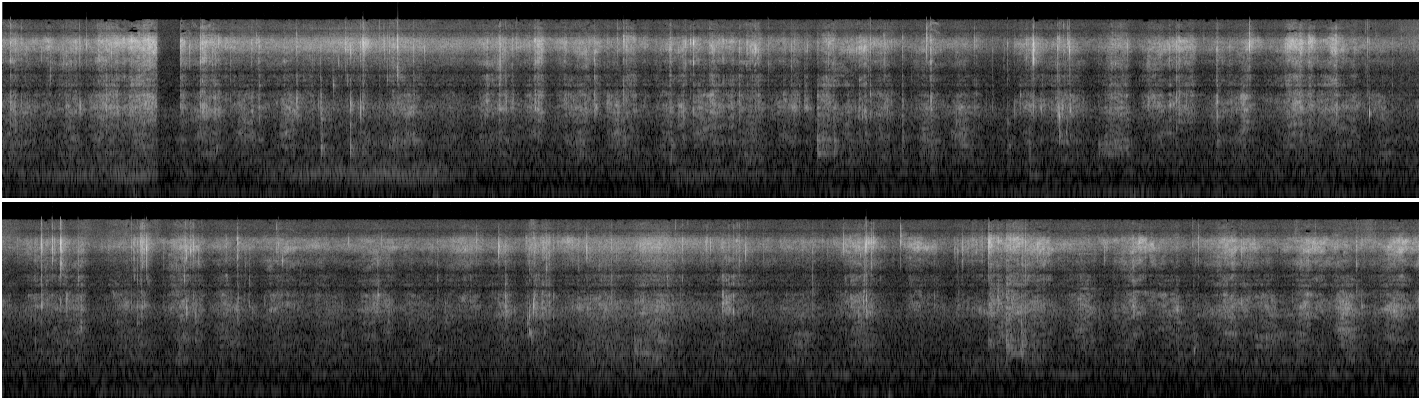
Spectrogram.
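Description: Wooden spatula stirring gulaman (agar) and sugar in water in a pan, scraping over the pan's bottom in short, irregular strokes with light swishing of the liquid, as the agar is stirred until it dissolves.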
